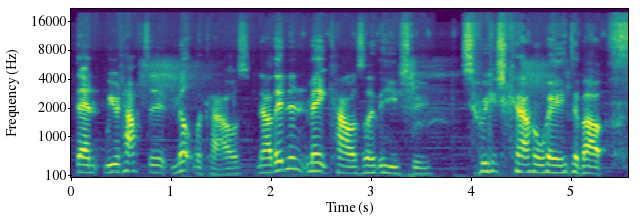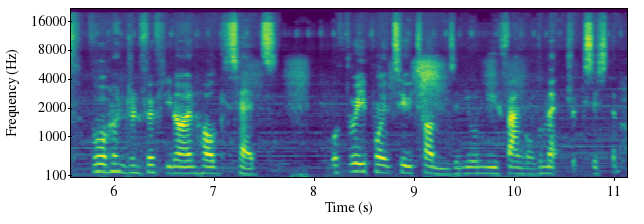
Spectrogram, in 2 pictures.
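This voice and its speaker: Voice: mid-range voice, normal speed, faint music behind. A person reading a comic tall tale as an old-timer recalling a harsh childhood, often stumbling and breaking into laughter.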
